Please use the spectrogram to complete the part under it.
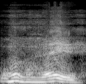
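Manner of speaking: relaxed borrowed voice. Voicing a ghost who has just entered a player's body: speaking in the player's voice. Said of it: "He says it with your voice".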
